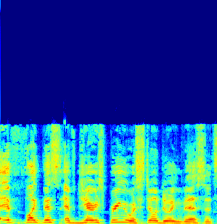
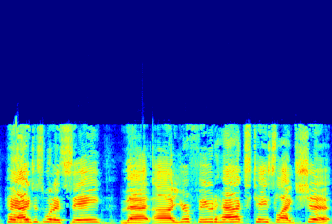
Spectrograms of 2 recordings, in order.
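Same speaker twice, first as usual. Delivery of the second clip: higher, louder mock audience member; slow down on the punchline of the complaint; audience heckler; 6 semitones higher, 4 dB louder than usual. Audience member confronting King Cobra, mock indignant heckle.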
